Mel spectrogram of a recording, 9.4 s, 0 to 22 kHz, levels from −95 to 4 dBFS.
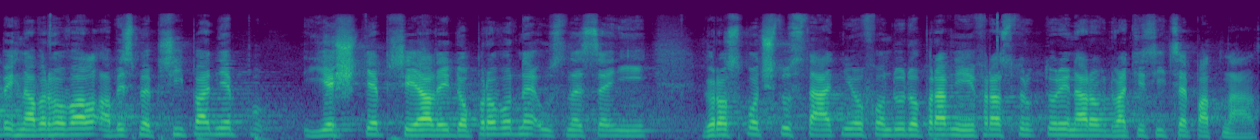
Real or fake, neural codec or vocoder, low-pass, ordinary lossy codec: real; none; 14.4 kHz; AAC, 64 kbps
